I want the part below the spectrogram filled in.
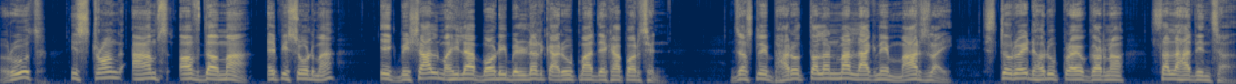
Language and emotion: Nepali, neutral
